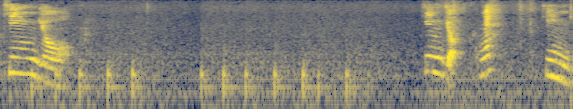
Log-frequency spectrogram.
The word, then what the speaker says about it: 金魚: Cá vàng được viết là "金魚" và đọc là "kingyo."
